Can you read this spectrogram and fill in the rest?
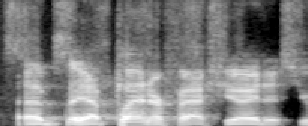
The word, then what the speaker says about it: plantar fasciitis: I think the last one was about plantar fasciitis. How do you pronounce that? – Plantar fasciitis.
